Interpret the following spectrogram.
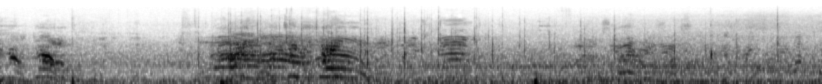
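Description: Players' voices shouting and cheering on an outdoor football pitch as a goal goes in, with several voices loudest together about two to three seconds in. A single sharp thud, a ball being kicked, comes under a second in.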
